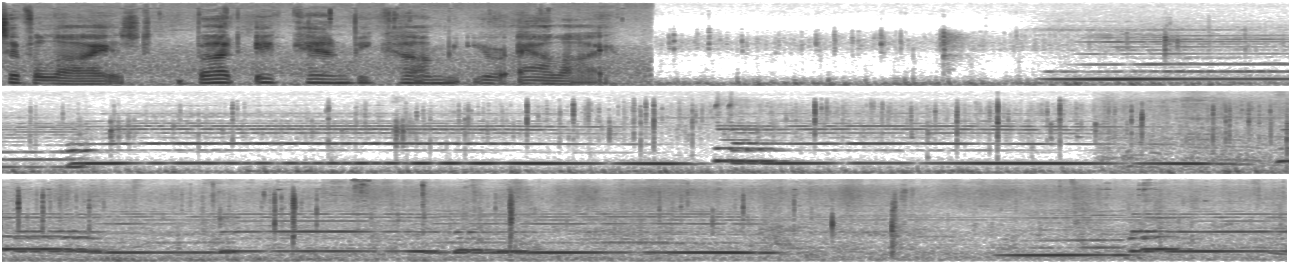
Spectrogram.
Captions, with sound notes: but it can become your ally. (fire crackles) (tribal flute music)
